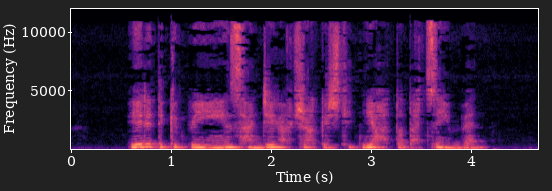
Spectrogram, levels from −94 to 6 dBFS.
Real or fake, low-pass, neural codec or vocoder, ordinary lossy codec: fake; 10.8 kHz; vocoder, 24 kHz, 100 mel bands, Vocos; AAC, 32 kbps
